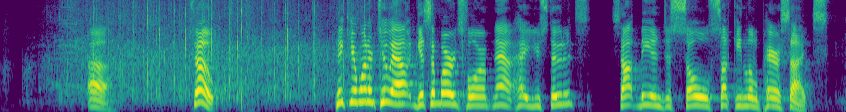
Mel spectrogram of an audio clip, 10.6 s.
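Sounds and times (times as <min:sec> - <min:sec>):
audience clapping: 0:00.3 - 0:05.3
speech: 0:01.1 - 0:01.5, 0:02.4 - 0:02.9, 0:04.2 - 0:10.4.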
